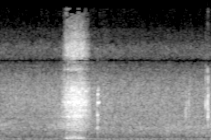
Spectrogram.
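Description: A single short sniff, about half a second in, over faint steady background noise.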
